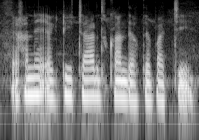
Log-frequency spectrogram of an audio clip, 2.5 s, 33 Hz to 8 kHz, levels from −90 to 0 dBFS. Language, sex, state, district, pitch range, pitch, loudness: Bengali, female, Assam, Hailakandi, 160-180 Hz, 170 Hz, -13 LUFS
